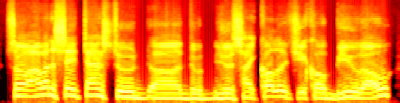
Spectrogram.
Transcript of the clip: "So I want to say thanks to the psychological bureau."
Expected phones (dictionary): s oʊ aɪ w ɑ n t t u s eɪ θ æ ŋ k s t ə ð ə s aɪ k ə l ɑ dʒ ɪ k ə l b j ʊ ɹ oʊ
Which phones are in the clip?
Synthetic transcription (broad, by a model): s oʊ aɪ w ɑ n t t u s eɪ t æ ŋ s t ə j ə s aɪ k ə l ɑ dʒ ɪ k ə l b j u ɹ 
